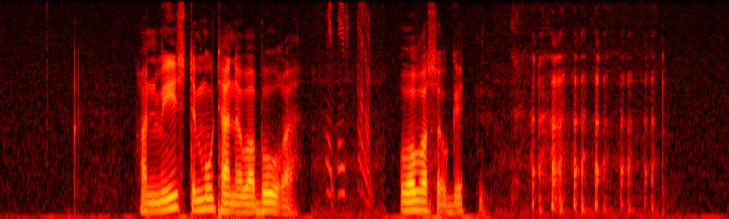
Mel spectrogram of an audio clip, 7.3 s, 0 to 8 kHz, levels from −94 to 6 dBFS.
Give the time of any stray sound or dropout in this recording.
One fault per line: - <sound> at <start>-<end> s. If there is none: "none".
- chirp at 3.3-3.8 s
- laugh at 5.1-6.6 s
